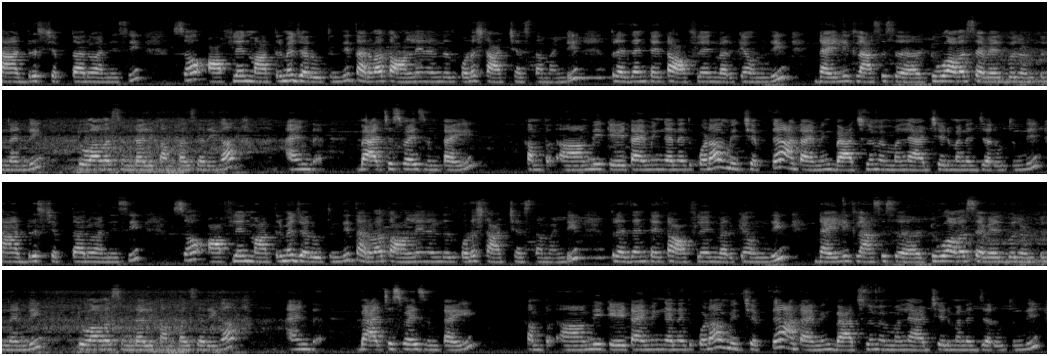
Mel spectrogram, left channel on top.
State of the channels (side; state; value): both; normal; correlation 0.65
